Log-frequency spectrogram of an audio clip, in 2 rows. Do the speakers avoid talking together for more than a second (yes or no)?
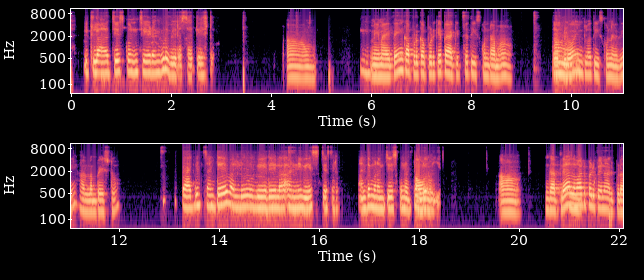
yes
